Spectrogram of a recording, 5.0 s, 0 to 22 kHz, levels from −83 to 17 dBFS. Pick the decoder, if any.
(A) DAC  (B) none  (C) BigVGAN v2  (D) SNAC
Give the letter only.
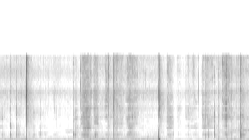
C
